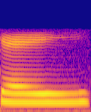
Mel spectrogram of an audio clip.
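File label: "gei", Cantonese, tone 3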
